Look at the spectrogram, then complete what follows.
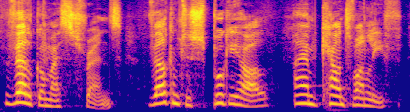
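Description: Woman playing a courtly, mellow vampire count. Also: fairly high pitch, lively intonation, measured pace. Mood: grand welcome. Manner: grandly formal, welcoming. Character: courtly, sinister male vampire count, genial host.

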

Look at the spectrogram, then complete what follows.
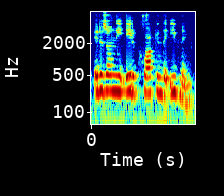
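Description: A woman's voice: on the high side, quick pace, mellow, lo-fi sound, close to an everyday voice. A woman playing a wary, sarcastic young boy who questions everything. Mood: alarmed.

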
